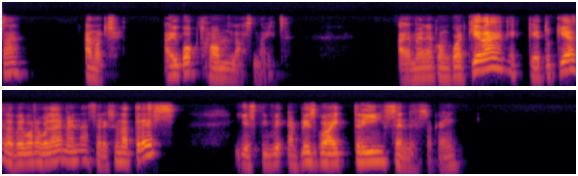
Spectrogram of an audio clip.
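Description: A man speaks clearly through an online call microphone, as if teaching.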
